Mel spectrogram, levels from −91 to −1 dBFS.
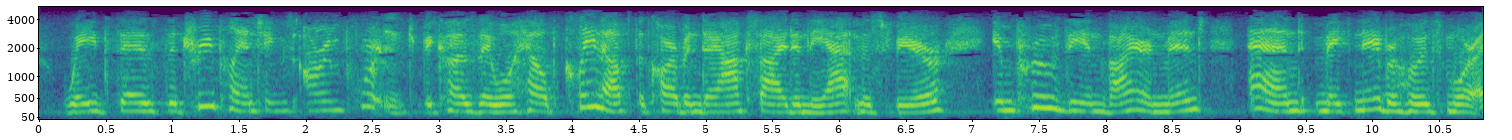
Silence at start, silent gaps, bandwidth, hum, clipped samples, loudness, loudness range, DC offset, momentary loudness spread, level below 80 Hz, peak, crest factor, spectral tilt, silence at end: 0 s; none; 5 kHz; none; under 0.1%; -15 LUFS; 2 LU; under 0.1%; 6 LU; -60 dBFS; -2 dBFS; 14 dB; -8 dB/octave; 0 s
